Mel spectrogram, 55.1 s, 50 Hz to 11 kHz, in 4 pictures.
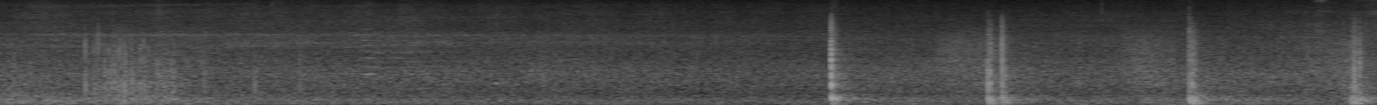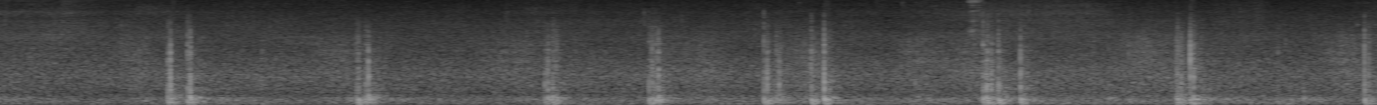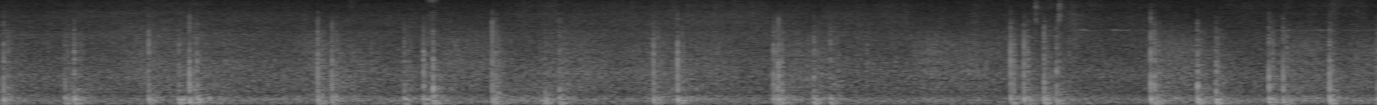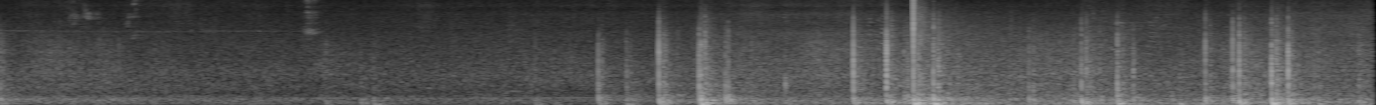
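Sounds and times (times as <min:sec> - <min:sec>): firework shells booming: 0:00.0 - 0:05.1, 0:19.0 - 0:55.0
continuous low rumble: 0:00.0 - 0:55.0.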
